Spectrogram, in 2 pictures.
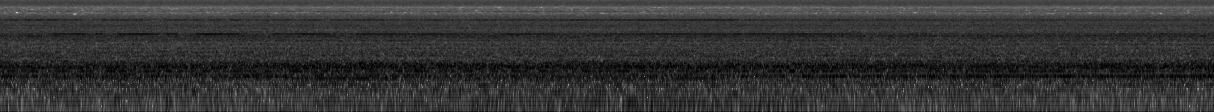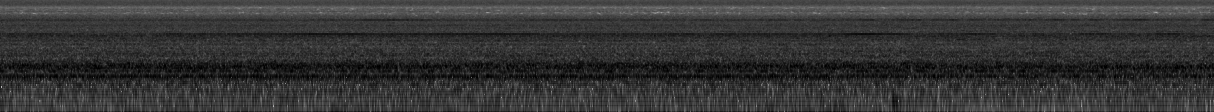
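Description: Electric hand mixer running steadily at one speed with an even motor whine, its beaters whipping eggs in a glass bowl as the mixture foams up.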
